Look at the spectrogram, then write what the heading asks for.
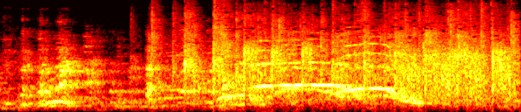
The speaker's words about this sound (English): You can clap. That's okay. You can clap.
